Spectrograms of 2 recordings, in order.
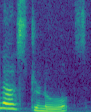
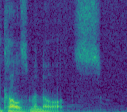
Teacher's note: remember to pronounce the O in astronaut and the second O in cosmonaut with a schwa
